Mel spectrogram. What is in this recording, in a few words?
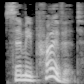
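"semiprivate", English, British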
